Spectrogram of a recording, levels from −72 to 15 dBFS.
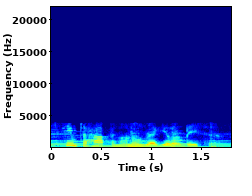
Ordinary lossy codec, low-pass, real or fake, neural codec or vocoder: AAC, 16 kbps; 7.2 kHz; real; none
